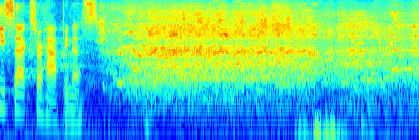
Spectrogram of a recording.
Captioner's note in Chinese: 笑聲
